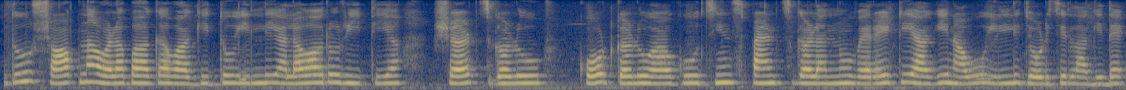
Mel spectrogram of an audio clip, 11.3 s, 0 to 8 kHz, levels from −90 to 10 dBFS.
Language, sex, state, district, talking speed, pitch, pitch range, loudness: Kannada, female, Karnataka, Dharwad, 105 wpm, 245 Hz, 235-250 Hz, -18 LUFS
